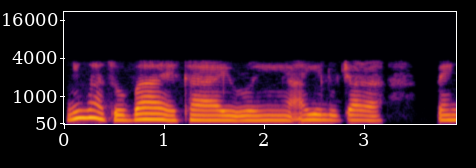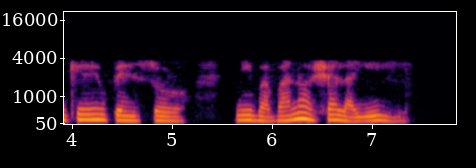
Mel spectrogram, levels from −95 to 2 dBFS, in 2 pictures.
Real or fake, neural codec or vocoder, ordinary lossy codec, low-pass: real; none; none; 3.6 kHz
